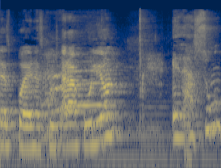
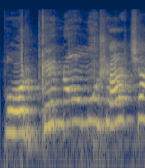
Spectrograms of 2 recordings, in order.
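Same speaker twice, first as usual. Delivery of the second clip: sassy high tease; 9 semitones higher than usual. Acted. Sassy pep talk to the listeners.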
